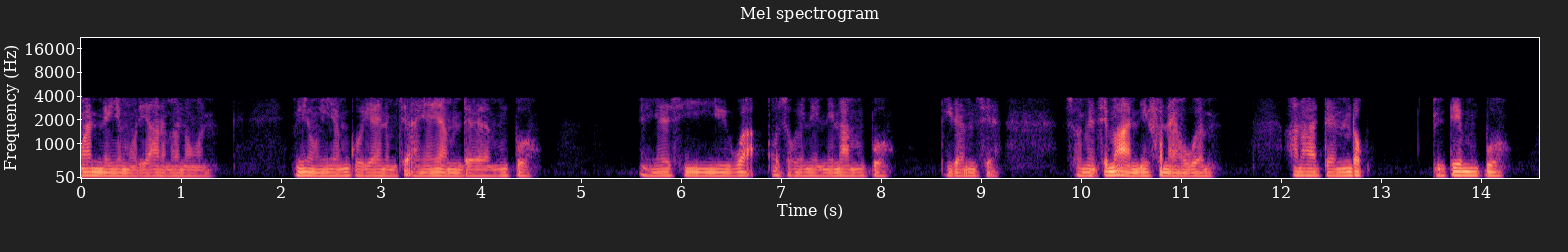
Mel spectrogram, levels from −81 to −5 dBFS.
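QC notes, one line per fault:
throughout, G.729 codec: The speech runs through G.729A at 8 kbit/s. It rebuilds each 10 ms frame from a vocal tract filter, a pitch predictor and a few pulses, and passes nothing above 4 kHz. The result is plainly rough, slightly synthetic speech with a dull top end.
10.09 to 10.17 s, VoIP packet loss concealed by the speech codec: About 30 ms of audio went missing, which fits a single lost packet. The decoder extended its last pitch and filter at falling gain, giving a brief, fading smear. Because each frame builds on the last, the voice stays thin for a moment after the audio returns.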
